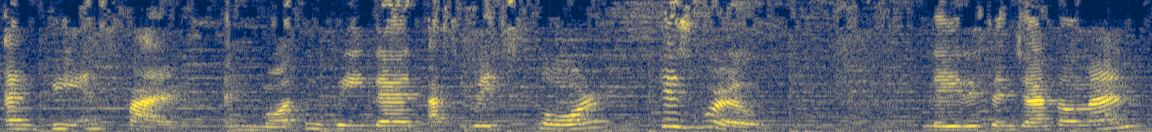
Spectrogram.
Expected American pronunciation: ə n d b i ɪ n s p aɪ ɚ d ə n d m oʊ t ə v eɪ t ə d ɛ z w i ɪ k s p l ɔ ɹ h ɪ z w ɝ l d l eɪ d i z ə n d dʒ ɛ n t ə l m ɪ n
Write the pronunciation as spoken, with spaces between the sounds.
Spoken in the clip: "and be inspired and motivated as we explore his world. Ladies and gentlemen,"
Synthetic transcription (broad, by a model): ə n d b i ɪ n s p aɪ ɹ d ə n d m oʊ t ə v eɪ t ə d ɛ s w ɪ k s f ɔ ɹ h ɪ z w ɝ l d l eɪ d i s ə n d dʒ ɛ n t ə l m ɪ n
